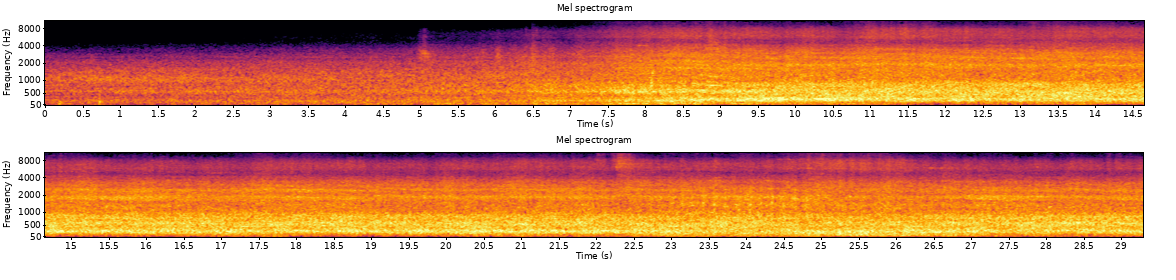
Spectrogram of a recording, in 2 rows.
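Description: Freight train of covered hopper (silo) wagons, hauled by a Bombardier Traxx BR 186 electric locomotive, approaching and then rolling past close by. The noise swells over the first seven or eight seconds, then holds as a steady rolling of wheels on rail.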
